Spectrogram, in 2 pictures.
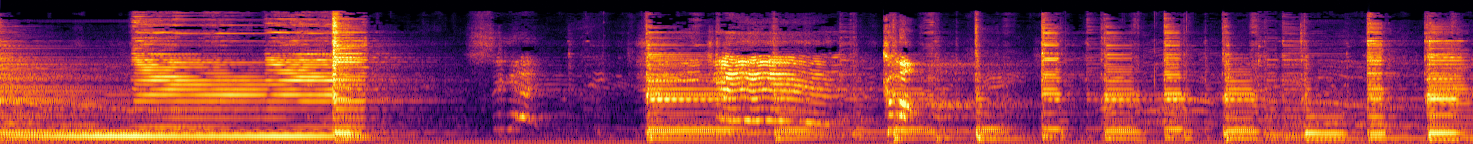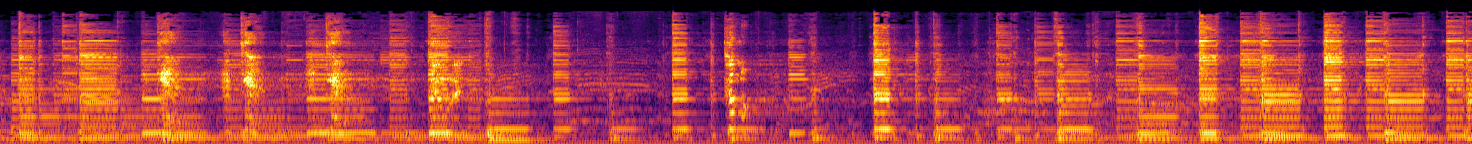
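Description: Live acoustic guitar and voice through a PA: a long held sung note over the guitar cuts off under three seconds in, and after a short lull rhythmic acoustic guitar strumming picks up about five seconds in and carries on. A steady low electrical hum sits underneath.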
